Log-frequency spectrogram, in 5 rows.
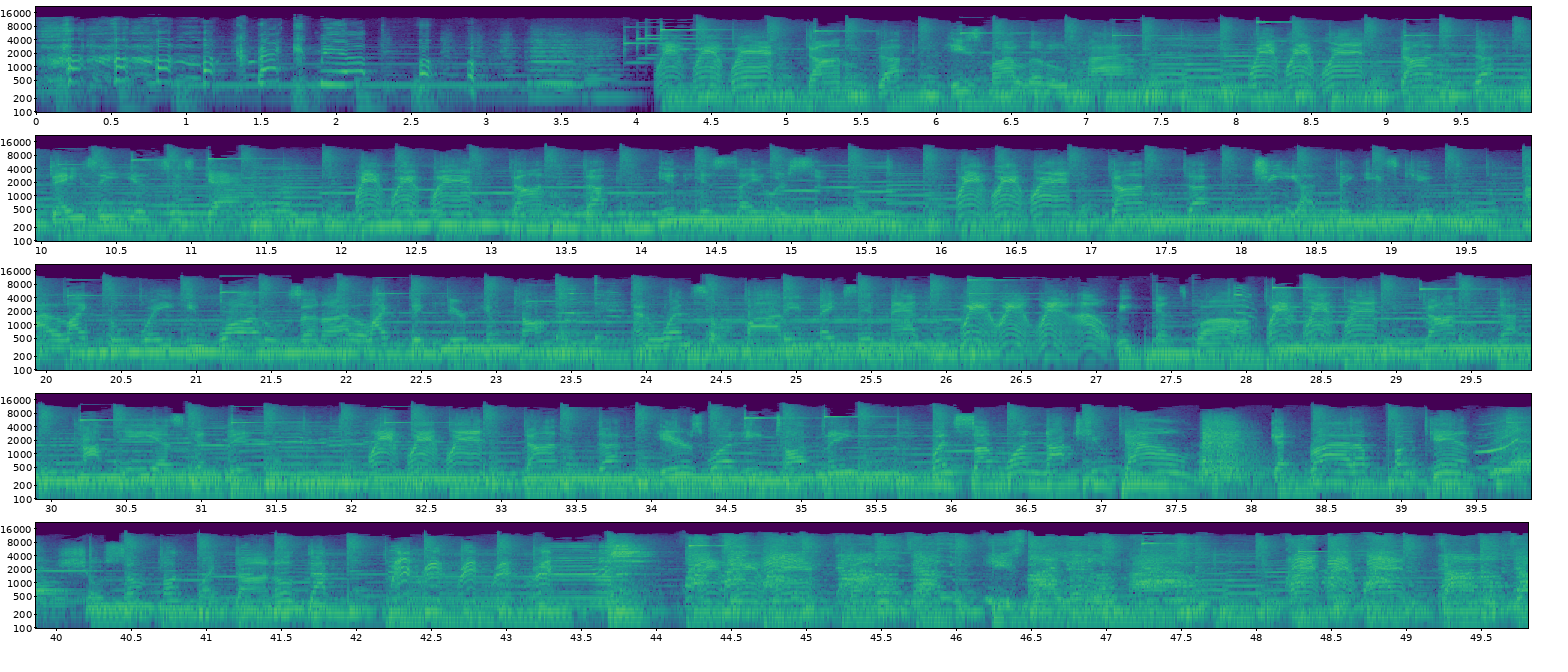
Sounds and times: Music: 0:00.0 - 0:49.8.

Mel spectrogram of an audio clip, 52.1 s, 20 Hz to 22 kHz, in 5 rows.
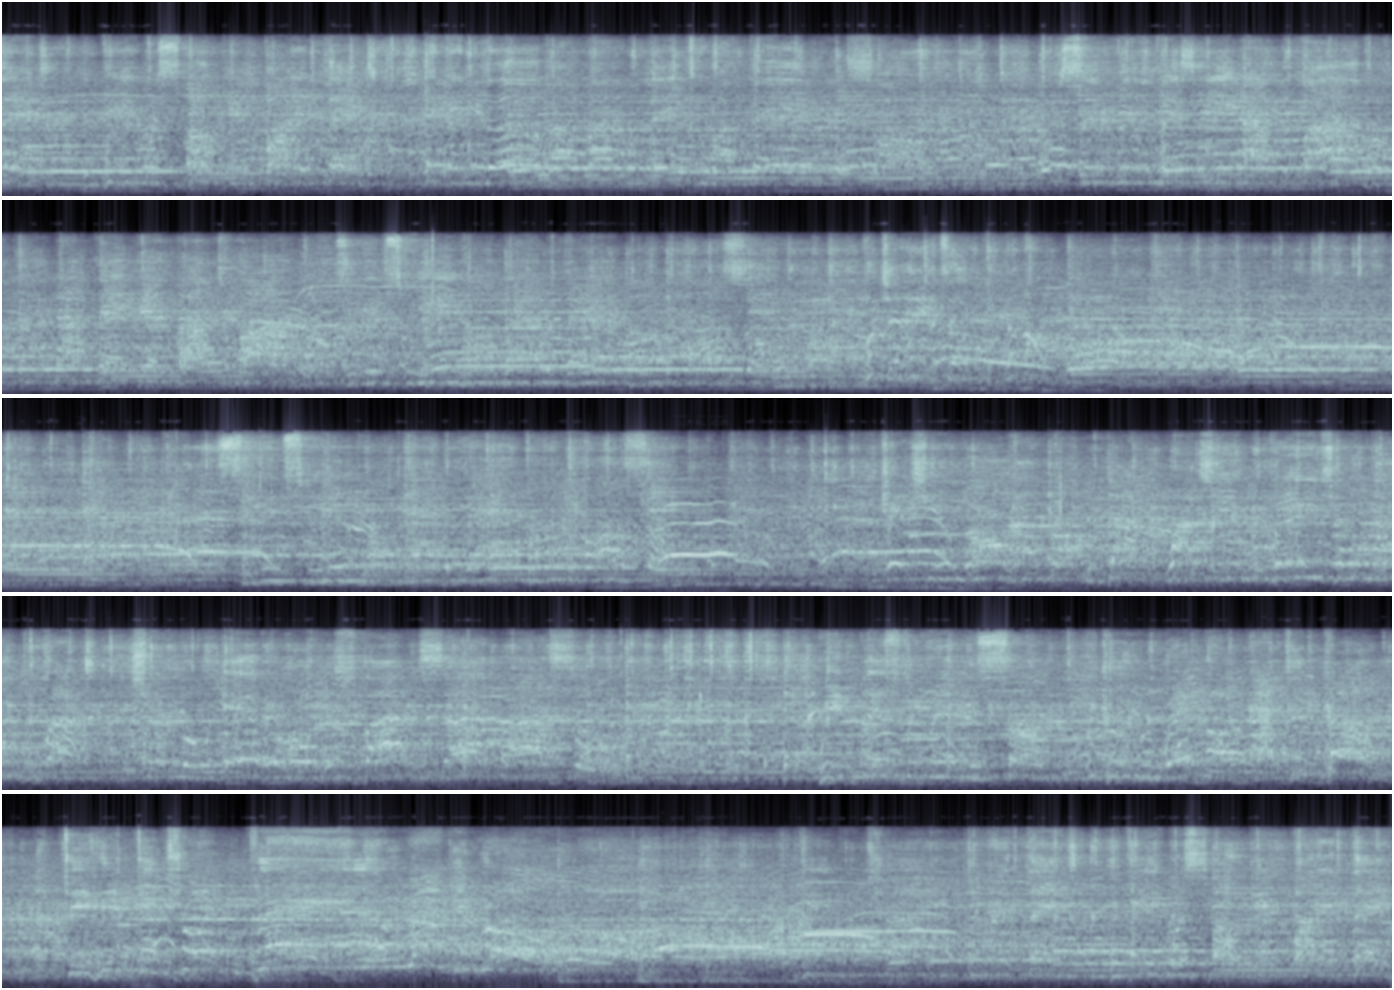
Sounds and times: Music: 0:00.0 - 0:52.1
Singing: 0:00.0 - 0:52.1.

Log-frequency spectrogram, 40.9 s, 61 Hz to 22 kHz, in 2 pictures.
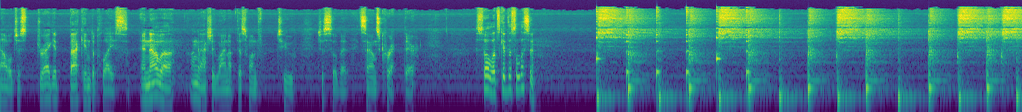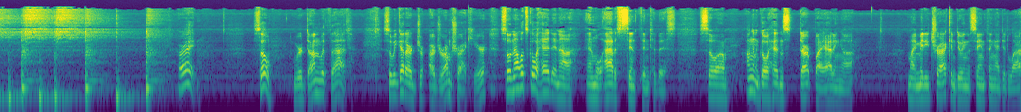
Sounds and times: Cymbal: 0:11.9 - 0:24.0.

